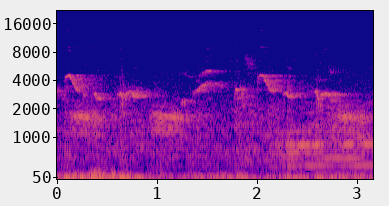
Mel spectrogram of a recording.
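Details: Oriental magpie-robin song recorded at Punnad, Iritty, on a Nikon Coolpix B600: clear whistled phrases that slide down and up, several notes per second, with low rumbling background noise.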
